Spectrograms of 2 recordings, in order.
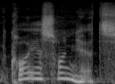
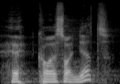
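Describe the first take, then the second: First: Higher, much softer, sincerely wondering; searching. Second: Scoffing ironic question, lower and softer. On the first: Pilatus sincerely asking Jesus, searching and soft. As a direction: ask it like a man who truly wants to know. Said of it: "om han er litt søkende". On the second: Pilatus mocking Jesus's talk of truth, ironic scoff. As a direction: toss it off with a dismissive "Hæ". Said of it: "om Pilatus er ironisk". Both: Shown as a demonstration.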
